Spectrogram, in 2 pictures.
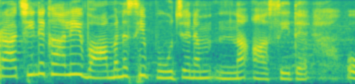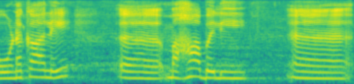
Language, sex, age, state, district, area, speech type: Sanskrit, female, 18-30, Kerala, Palakkad, rural, spontaneous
